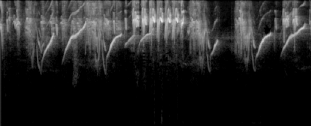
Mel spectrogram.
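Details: Loose bananaquits crowd around a cage at a trapping spot. Many overlapping rising, slurred high notes and quick twittering come from several birds at once, with a brief silent gap near the end.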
